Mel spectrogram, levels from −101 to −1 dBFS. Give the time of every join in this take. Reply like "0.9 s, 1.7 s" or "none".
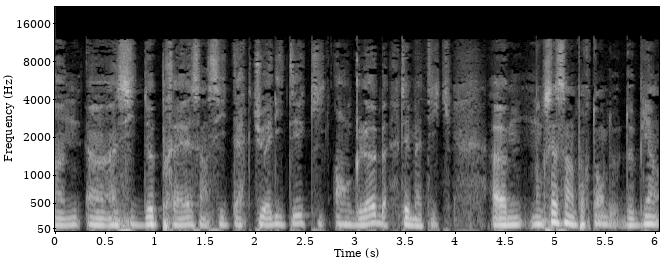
3.4 s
